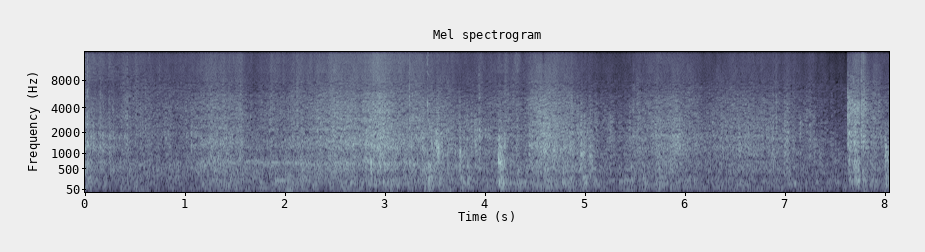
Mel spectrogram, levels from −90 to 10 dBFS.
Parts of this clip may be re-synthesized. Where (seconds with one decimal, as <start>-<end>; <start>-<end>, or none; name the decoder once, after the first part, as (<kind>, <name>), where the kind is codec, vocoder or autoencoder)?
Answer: 1.8-6.6 (vocoder, BigVGAN v2)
